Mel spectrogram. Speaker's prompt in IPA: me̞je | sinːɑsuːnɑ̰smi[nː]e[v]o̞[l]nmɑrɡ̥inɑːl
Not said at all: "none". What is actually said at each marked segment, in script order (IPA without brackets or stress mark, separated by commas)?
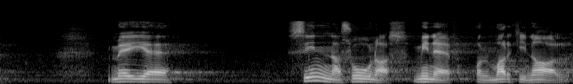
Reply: n, v, none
